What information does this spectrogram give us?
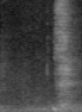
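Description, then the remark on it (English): A single quick sneeze bursts out, a short breathy hiss of air that fades within a moment, with no talking. “Bless you.”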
